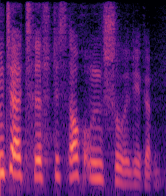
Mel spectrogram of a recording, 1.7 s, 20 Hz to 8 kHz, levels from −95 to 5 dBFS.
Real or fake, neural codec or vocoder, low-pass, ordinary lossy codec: fake; codec, 16 kHz, 0.5 kbps, FunCodec, trained on Chinese and English, 25 frames a second; none; none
